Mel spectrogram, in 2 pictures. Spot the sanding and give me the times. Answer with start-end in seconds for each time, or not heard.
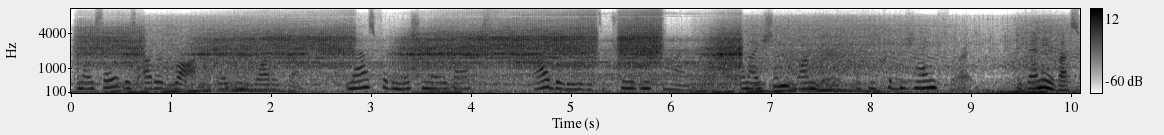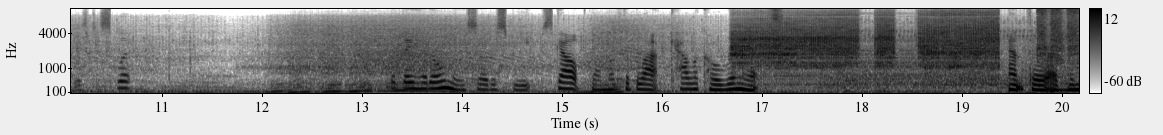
0.0-6.8, 16.6-20.1.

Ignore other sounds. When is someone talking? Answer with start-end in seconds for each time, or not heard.
0.1-10.7, 13.2-17.1, 19.4-20.1.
